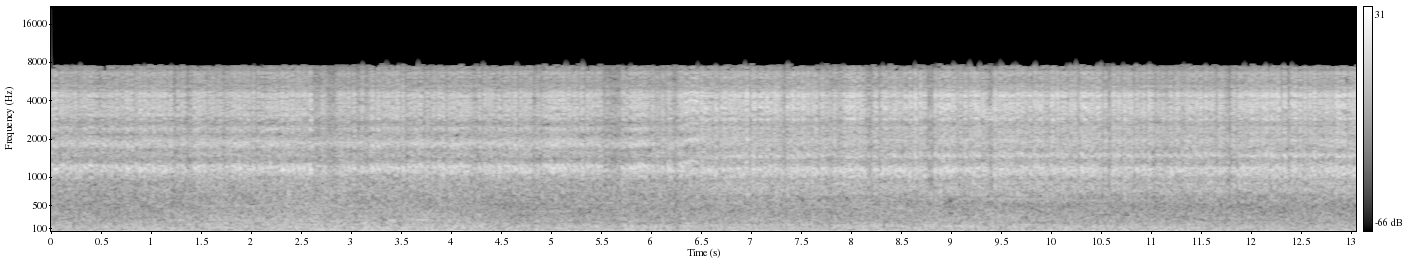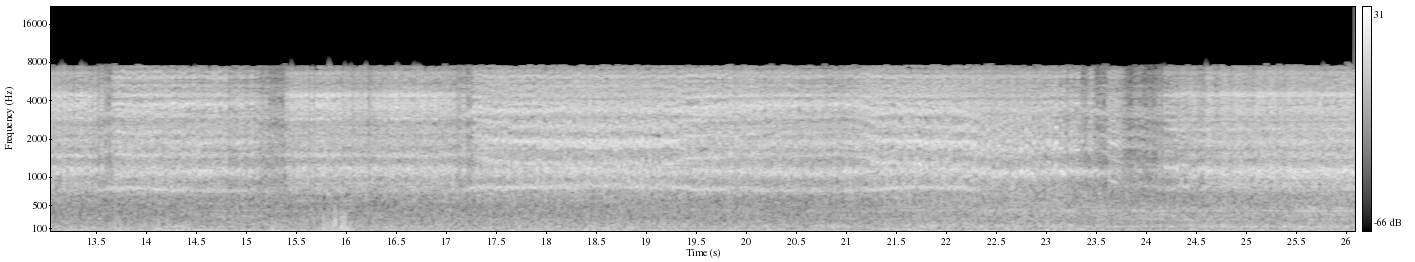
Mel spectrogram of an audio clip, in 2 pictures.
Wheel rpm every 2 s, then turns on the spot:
160, 160, 160, 180, 200, 200, 200, 200, 200, 200, 200, 160, 110.
none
